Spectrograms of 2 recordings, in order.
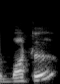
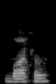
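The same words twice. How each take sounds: First: BOTTLE rising, T clearly released; crisp British T. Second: BOTTLE low and soft, T flattened; flat T. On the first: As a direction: say "bottle" with weight on the T. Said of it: "they are not highlighting the T". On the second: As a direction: say "bottle" with no weight on the T. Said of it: "So the flat sound". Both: Shown as a demonstration.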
